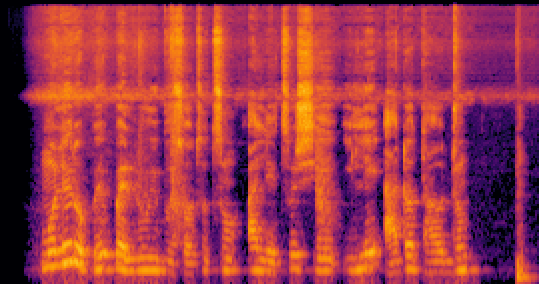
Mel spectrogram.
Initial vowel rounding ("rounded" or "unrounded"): rounded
